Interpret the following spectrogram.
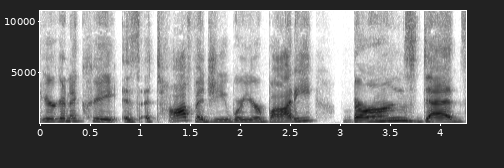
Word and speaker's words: autophagy: Autophagy.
